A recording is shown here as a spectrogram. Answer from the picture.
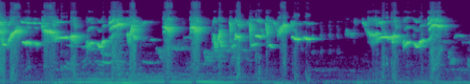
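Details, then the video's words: Kacer Jawa, the Oriental magpie-robin, from lebakgowah: rich, varied song of sweet whistles, chattering trills and sliding high notes in quick phrases, with a faint low hum underneath. "Kacer Jawa lebakgowah"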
